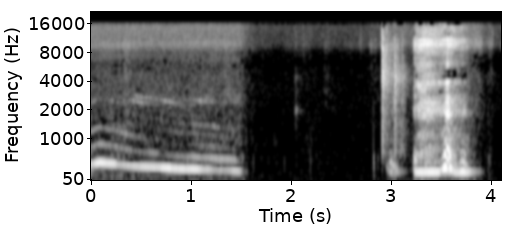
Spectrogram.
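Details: Peppe, a Shedoros Maine Coon cat, gives one long, steady, slowly descending meow indoors, followed by silence and then a burst of rustling with a short muffled vocal sound.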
